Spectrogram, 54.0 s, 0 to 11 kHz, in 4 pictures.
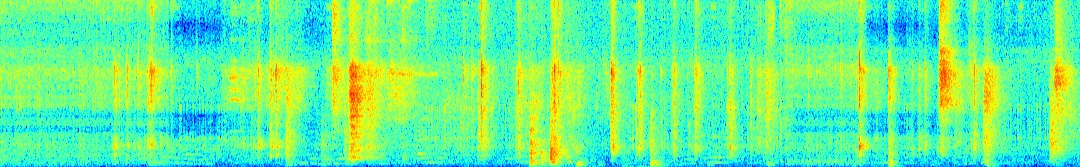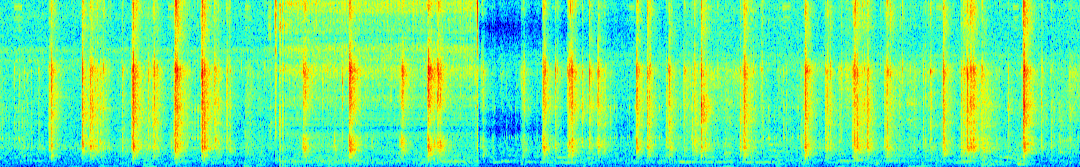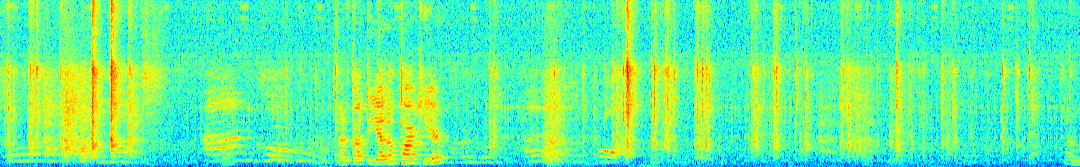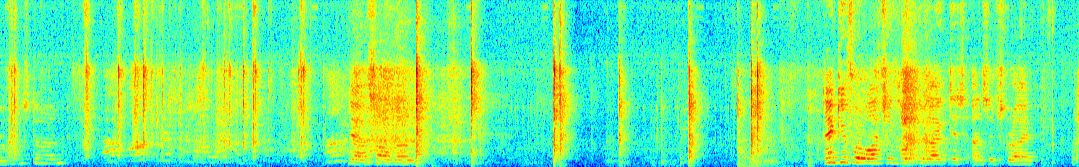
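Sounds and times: plastic puzzle cube clicking: 1.4 - 3.6, 5.7 - 9.6, 13.2 - 16.4, 17.0 - 28.8, 34.3 - 40.0, 41.5 - 44.4.

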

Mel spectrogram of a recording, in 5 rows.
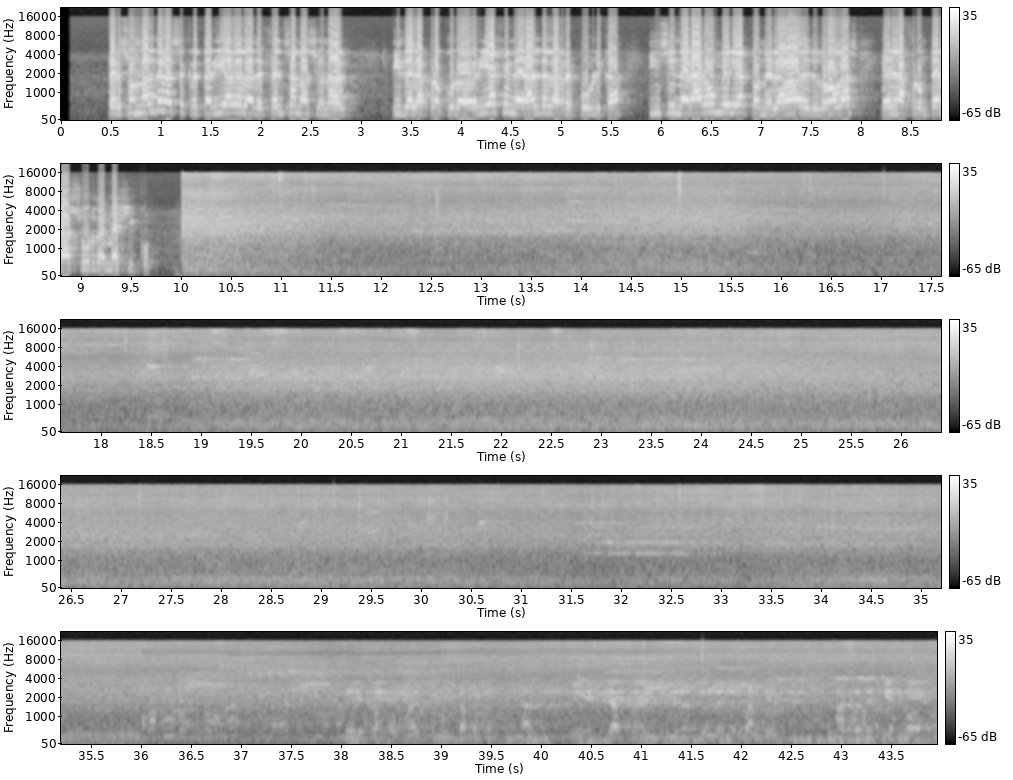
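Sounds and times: large fire burning: 10.0 - 43.9.

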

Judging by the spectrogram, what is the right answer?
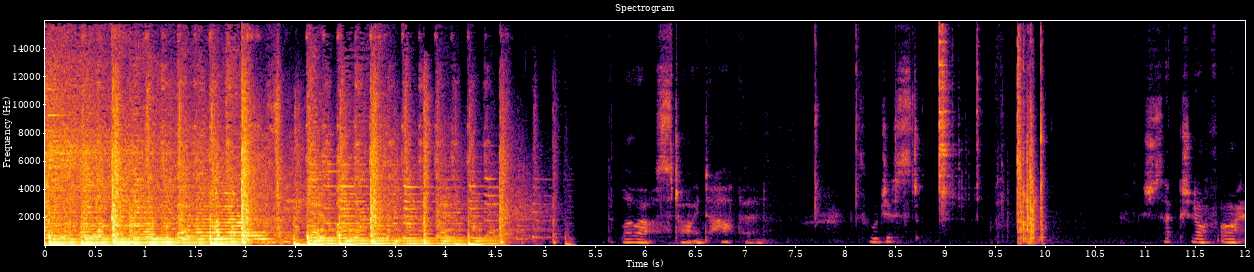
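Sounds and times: woman speaking softly: 5.8 - 7.3, 8.2 - 8.8, 11.0 - 12.0.

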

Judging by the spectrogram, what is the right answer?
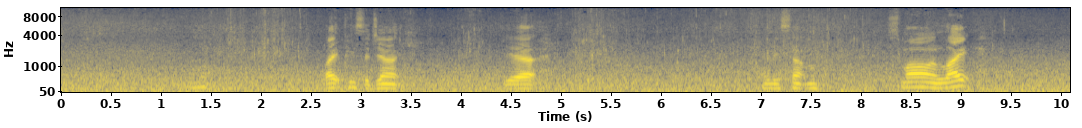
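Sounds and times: surf waves washing on sand: 0.0 - 10.0.

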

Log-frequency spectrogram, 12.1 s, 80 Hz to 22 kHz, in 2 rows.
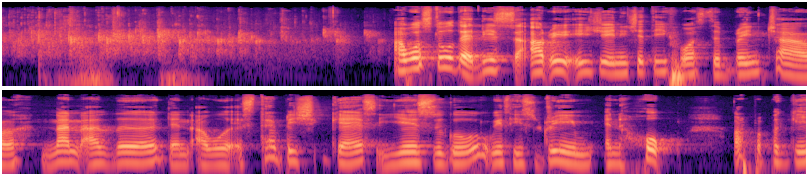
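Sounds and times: audience applauding: 0.0 - 3.0.

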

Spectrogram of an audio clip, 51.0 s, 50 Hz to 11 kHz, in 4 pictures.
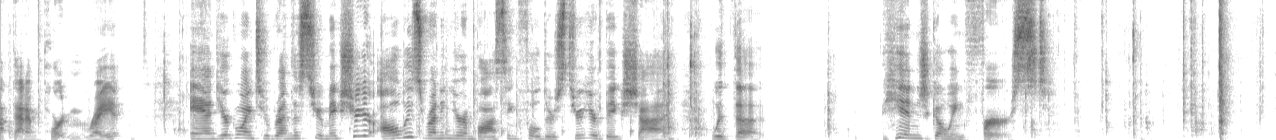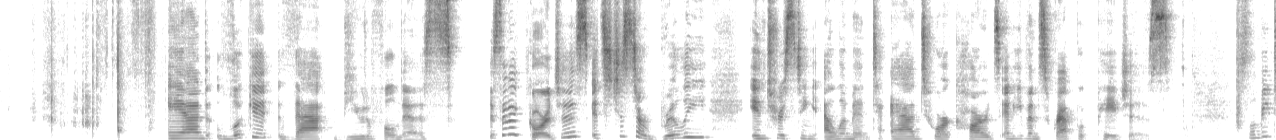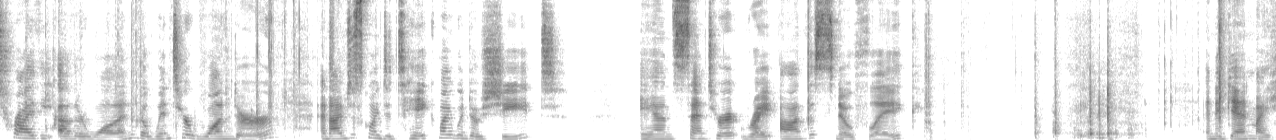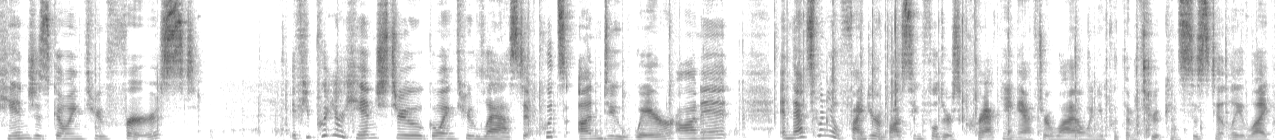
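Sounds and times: plastic folder scraping rustle: 10.4 - 14.4, 25.6 - 28.7, 36.0 - 37.6, 40.2 - 41.3, 43.4 - 50.8.

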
